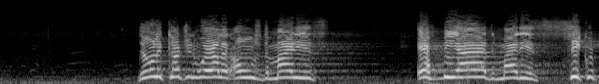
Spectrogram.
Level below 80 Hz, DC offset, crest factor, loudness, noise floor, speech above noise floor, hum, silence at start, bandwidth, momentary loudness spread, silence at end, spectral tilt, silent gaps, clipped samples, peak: -50 dBFS; under 0.1%; 14 dB; -15 LUFS; -49 dBFS; 34 dB; none; 1.4 s; 11 kHz; 9 LU; 0 s; -2.5 dB/octave; none; under 0.1%; -2 dBFS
